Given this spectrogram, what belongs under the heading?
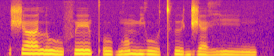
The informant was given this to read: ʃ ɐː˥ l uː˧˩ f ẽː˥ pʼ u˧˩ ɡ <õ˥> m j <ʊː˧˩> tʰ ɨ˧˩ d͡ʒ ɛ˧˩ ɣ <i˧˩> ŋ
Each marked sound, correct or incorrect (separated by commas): correct, incorrect, correct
